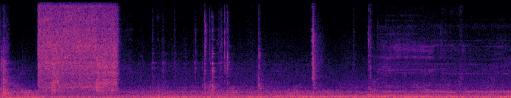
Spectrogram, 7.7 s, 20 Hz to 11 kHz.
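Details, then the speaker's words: Restaurant refrigeration unit after a sudden liquid line restriction at the expansion valve was repaired, the system held 747 microns vacuum, and it was recharged. A steady low compressor hum with brief refrigerant hiss and no knocking; normal running. "the coil is actually getting warmer this time and you can hear it it sounds normal it doesn't sound it's had many issues"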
